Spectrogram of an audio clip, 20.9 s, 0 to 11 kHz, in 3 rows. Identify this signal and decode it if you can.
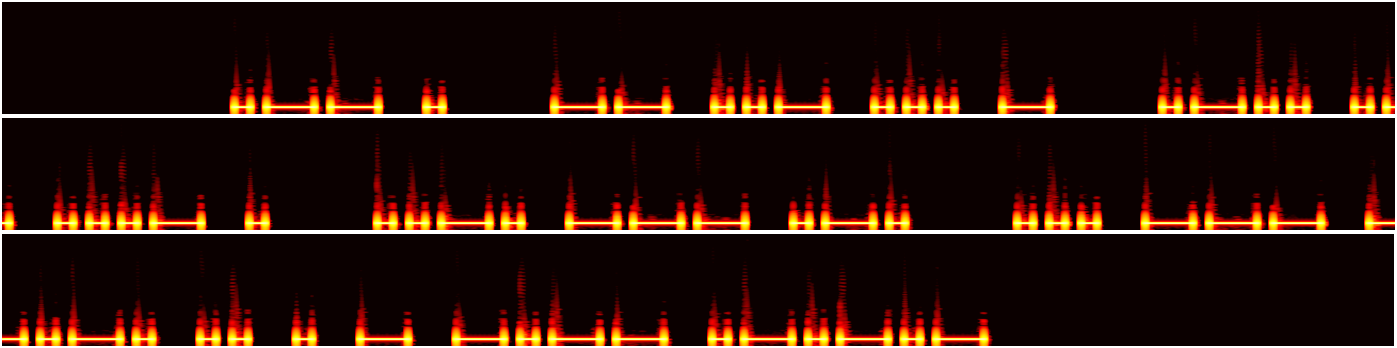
Morse code, heard as a keyed tone, about 15 wpm, 700 Hz. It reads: WE MUST LIVE FOR SOCIETY.
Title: Sentences from Top 700 Words 15wpm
